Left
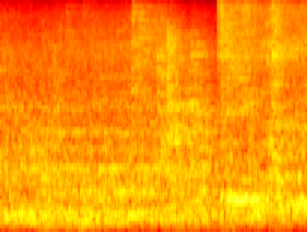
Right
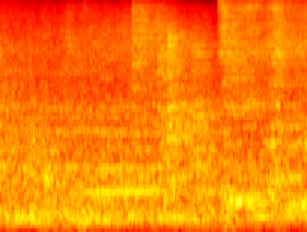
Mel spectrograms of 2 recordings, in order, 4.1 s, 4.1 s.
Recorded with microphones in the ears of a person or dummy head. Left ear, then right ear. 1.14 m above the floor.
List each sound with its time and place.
0.1 s a sliding door: 15° left (ahead or behind), 1.4 m
2.9 s a zipper: 60° left (ahead or behind), 1.1 m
